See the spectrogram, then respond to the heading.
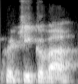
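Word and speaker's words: Krejčíková: Excuse me, Krejcikova. I have had to correct my pronunciation of her name. I was saying it wrong for years, which apologies to Barbara.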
